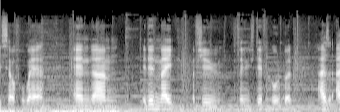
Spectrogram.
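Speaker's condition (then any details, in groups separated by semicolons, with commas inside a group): Cerebral palsy; from birth, T34 wheelchair racing class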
